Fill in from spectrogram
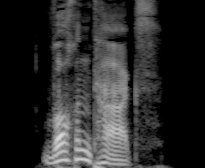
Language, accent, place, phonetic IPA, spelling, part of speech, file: German, Germany, Berlin, [ˈvɔxn̩ˌtaːks], Wochentags, noun, De-Wochentags.ogg
- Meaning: genitive of Wochentag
